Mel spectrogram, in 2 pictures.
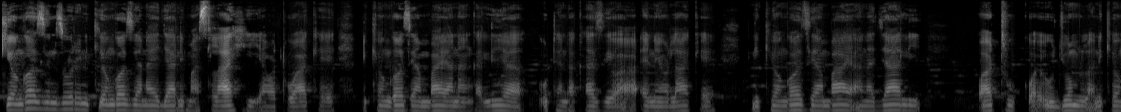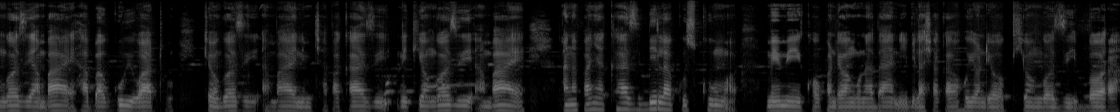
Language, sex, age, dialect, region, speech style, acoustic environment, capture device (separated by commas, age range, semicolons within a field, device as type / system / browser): Swahili, male, 18-24, Kenya - Mombasa, Kenya, happy, silence, mobile / Linux / Chrome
